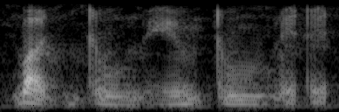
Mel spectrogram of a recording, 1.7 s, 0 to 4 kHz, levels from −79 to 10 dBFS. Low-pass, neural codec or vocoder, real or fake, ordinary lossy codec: 3.6 kHz; autoencoder, 22.05 kHz, a latent of 192 numbers a frame, VITS, trained on one speaker; fake; none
